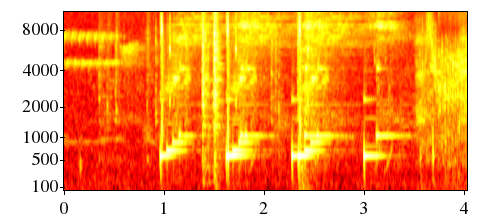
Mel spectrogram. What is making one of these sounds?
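Bright game chimes ring out in quick bursts.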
